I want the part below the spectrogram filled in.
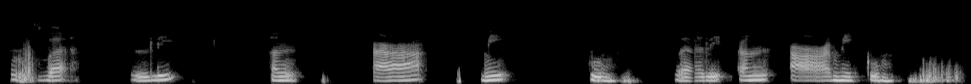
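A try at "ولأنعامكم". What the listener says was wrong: கொஞ்சம் நீட்டுங்க. ஒலி என் ஆமிக்கும். ஆமிக்கும். நீட்டுங்க நீட்டுங்க நீட்டுங்க நீட்டி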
